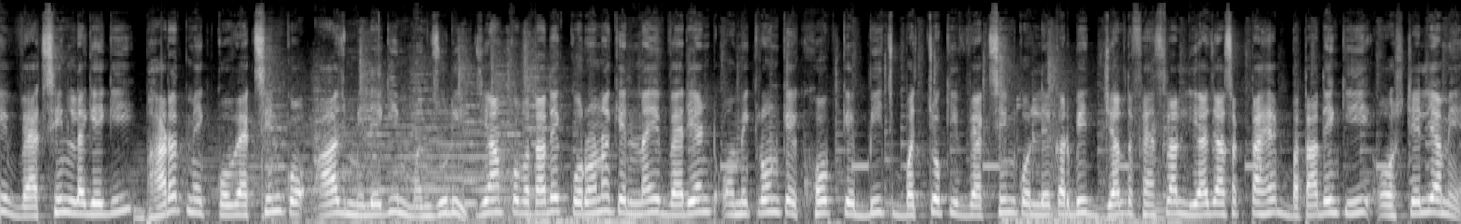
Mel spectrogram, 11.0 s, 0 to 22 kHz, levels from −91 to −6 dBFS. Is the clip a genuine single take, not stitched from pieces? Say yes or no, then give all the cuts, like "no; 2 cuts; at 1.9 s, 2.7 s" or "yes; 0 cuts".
yes; 0 cuts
